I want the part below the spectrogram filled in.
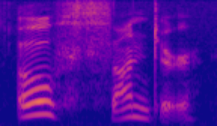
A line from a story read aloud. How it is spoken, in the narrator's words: growled Stanton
